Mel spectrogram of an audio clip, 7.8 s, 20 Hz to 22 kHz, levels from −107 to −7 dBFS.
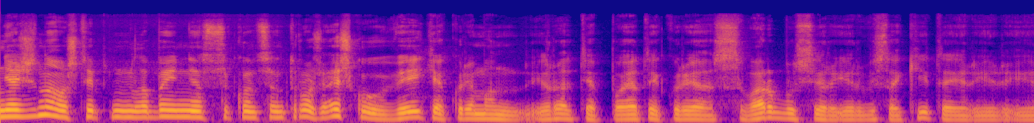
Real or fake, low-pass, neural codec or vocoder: real; 14.4 kHz; none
